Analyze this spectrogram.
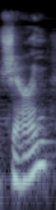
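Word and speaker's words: Charon: to have concerns about the way I say Sharon and I just want to let you know that I got that pronunciation from Alan Stern who is the principal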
